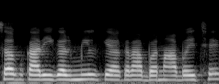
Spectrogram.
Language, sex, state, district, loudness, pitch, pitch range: Maithili, female, Bihar, Madhepura, -15 LUFS, 220 Hz, 215-230 Hz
